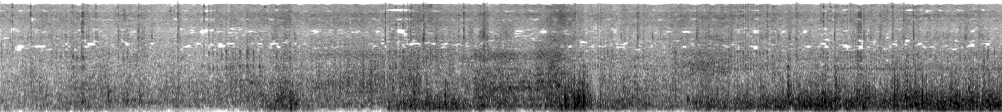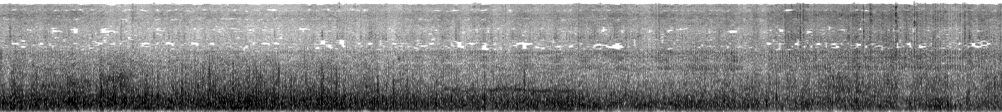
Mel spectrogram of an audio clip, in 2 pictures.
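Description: Downhill mountain bike riding fast over snow: the tyres rushing through the snow and wind buffeting the microphone, with a couple of knocks from the bike, getting louder about five seconds in as speed builds.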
